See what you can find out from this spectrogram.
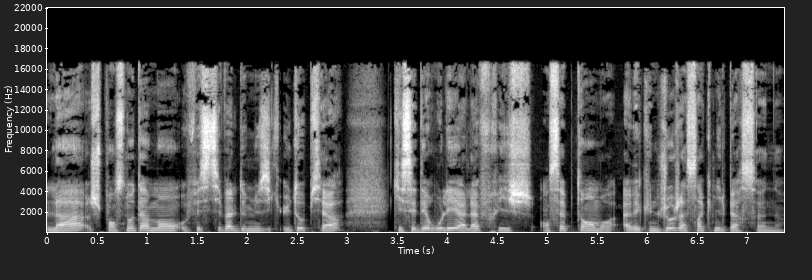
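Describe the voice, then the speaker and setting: A woman's medium-pitched, monotone, flat delivery at a moderate pace, on a very clean recording with a silent background. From Marseille, southern France. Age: 20s. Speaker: radio host. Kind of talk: scripted narration.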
